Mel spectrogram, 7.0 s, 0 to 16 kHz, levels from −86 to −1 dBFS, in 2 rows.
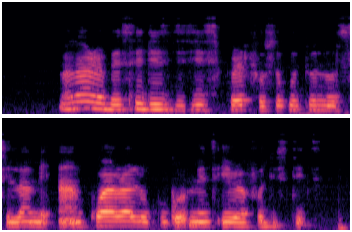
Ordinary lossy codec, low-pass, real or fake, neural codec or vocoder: Opus, 24 kbps; 7.2 kHz; real; none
